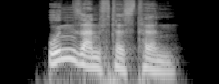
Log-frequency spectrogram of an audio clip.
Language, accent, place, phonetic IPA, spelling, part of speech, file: German, Germany, Berlin, [ˈʊnˌzanftəstn̩], unsanftesten, adjective, De-unsanftesten.ogg
- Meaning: 1. superlative degree of unsanft 2. inflection of unsanft: strong genitive masculine/neuter singular superlative degree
